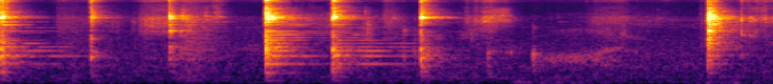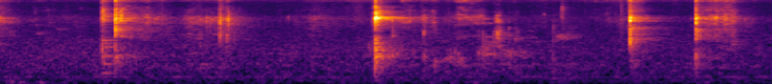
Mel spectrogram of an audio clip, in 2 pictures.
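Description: A spoon clinks and scrapes against a bowl while veg corn chaat is stirred together, giving a series of sharp metallic taps at an irregular rhythm, close and fairly quiet, with no talking.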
